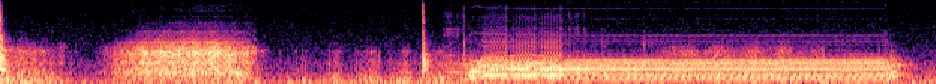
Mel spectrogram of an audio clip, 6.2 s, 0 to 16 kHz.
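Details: 2002 Suzuki GSX-R 1000 after yearly maintenance (tank rinsed, pump cleaned, new air filter and NGK plugs), cold: steady electric whir for about three seconds then cuts off cleanly; normal fuel pump priming before first start.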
